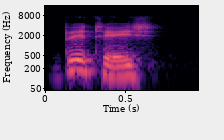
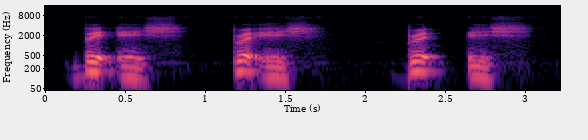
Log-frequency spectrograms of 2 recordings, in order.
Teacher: What we're doing to create the glottal T is we're tightening the section of our throat known as glottis, and what we're doing, we cut a sound out.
